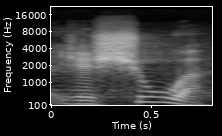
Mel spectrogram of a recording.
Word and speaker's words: Yeshua: Lo más acercado en el idioma original sería Yeshua, lo más acercado. No podemos decir que así es, porque tal vez se pronunciaba un tanto distinto.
